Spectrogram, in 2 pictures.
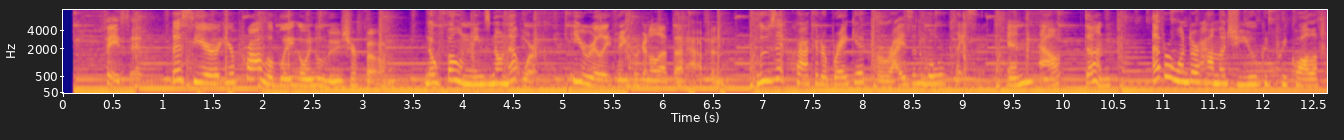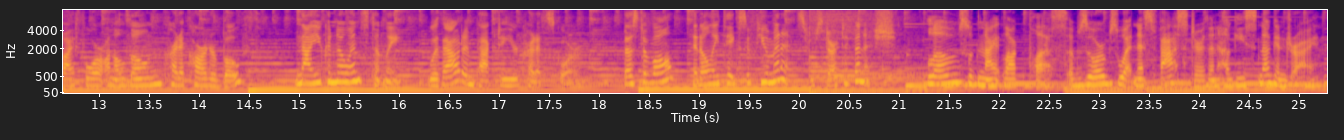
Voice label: demo commerical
